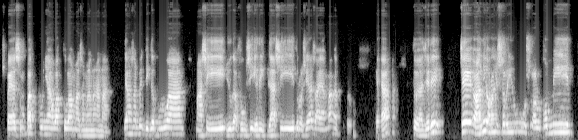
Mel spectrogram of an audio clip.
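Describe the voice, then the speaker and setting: A man's voice: sits high, gravelly, sharp tone. A man giving a casual, joking talk on personality types to church youth, repeating words and laughing often. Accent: Indonesian. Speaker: youth seminar speaker.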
